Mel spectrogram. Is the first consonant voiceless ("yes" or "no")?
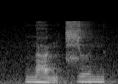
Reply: no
